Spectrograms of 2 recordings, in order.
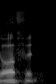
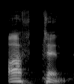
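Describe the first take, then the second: First: The T sound in the middle is silent. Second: The T sound in the middle is pronounced. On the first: "If you do without a T, you're coming directly from England" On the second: "often with a T, there's a T in that"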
